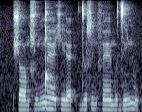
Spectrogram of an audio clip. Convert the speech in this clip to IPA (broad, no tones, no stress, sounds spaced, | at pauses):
ʃ ʌː m ɕ u m ŋ͡ǃ ɛ̃ː ç ĩ ɾ ɛ | d ɯ ɬ i m f ɛ̃ː m ɯ d͡z ĩ ɲ u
